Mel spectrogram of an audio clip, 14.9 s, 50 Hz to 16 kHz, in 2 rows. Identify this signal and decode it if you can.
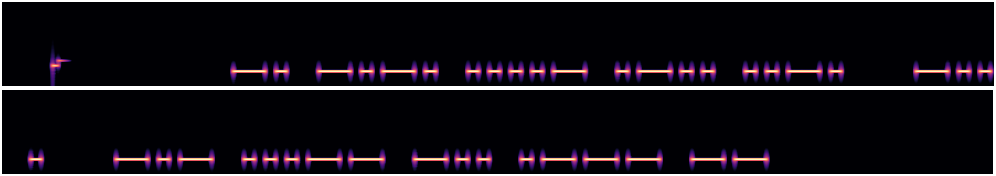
Morse code, heard as a keyed tone, about 15 wpm, 700 Hz. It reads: NC4LF DE K3DJM
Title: USA Callsign DE Callsign - 5 Characters - 15wpm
